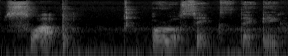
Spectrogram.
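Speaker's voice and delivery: hushed, voiceless whisper. Real, not acted. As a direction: drop to a secret whisper. Lowers voice for a taboo detail.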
